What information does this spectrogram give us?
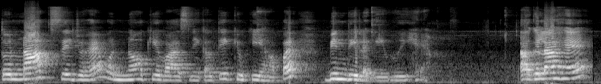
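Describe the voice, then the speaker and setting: Woman teacher sounding out words slowly. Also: on the high side, a bit bright, reverberant. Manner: drawn-out syllables for sounding out words; patient and encouraging. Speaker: primary school Hindi teacher. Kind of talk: slow, clear teaching to young children.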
